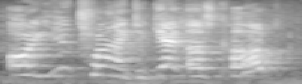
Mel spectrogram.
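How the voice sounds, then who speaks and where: A woman's voice: extremely high pitch, animated, unhurried, sharp tone, full character voice. A woman playing a bragging, snobbish young rich skateboarder in an amateur play reading. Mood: bossy. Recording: echoey room with faint noise.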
